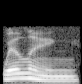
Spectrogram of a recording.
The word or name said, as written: willing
